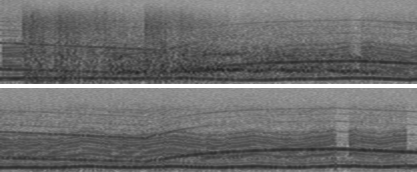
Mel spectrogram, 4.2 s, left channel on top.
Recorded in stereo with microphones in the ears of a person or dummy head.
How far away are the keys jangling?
No keys jangling in this recording.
